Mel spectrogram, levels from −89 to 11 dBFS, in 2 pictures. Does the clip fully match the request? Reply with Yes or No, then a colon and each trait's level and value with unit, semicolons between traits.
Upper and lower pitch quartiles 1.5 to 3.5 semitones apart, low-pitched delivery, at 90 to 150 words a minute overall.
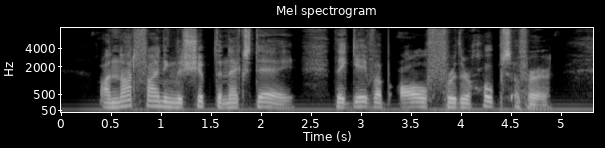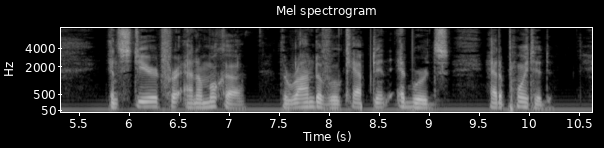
Yes: average, 2.8 semitones; low, 120 Hz; average, 140 wpm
